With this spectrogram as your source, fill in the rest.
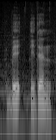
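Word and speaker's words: בעדן: Be Eden. Donc, le B ici, en fait, c'est une sorte de préposition. En fait, c'est pour indiquer la direction ou l'endroit. D'accord? Donc, c'est pour dire ici en Éden.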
